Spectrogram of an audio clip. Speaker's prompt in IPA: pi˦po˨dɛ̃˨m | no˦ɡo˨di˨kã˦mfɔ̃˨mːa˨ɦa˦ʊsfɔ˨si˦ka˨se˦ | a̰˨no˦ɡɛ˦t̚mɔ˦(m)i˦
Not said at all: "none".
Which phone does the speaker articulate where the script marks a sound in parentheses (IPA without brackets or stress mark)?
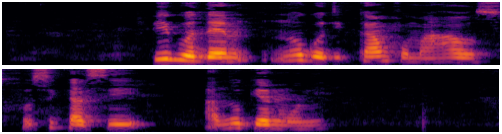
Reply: n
